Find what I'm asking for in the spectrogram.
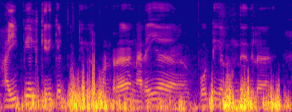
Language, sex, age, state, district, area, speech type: Tamil, male, 18-30, Tamil Nadu, Ariyalur, rural, spontaneous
